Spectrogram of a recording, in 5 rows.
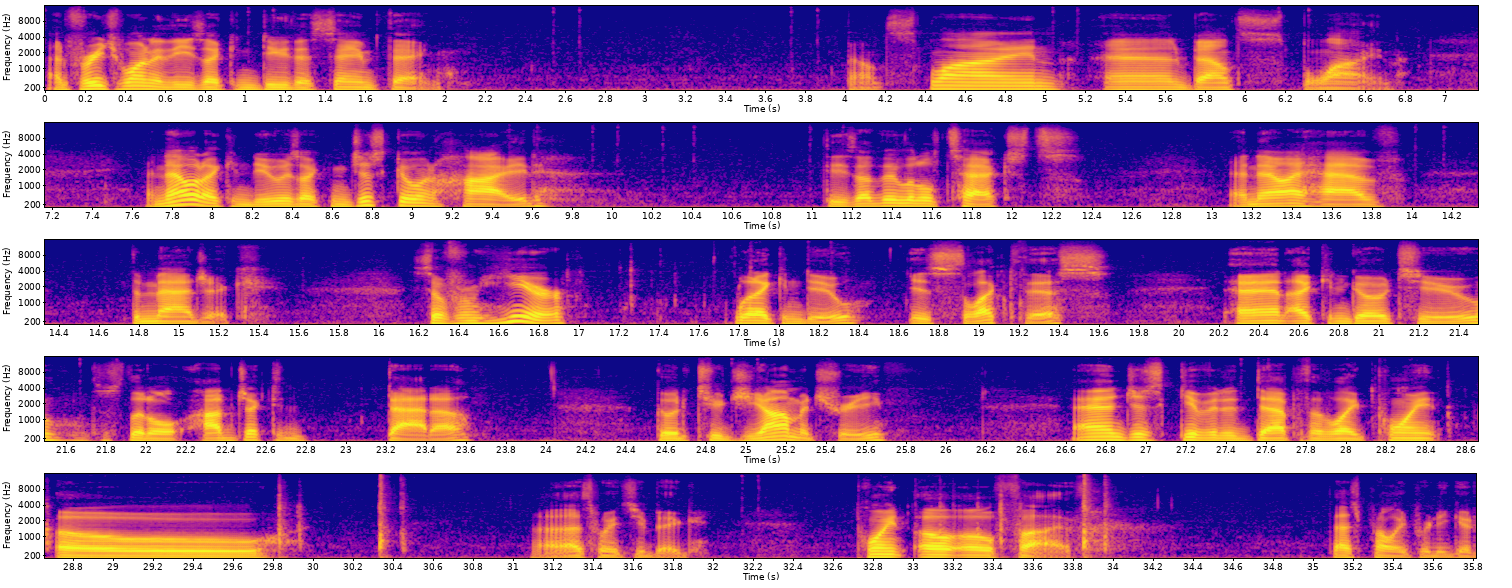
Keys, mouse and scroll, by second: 1.1-2.7 drag, 3.9 click, 6.3-9.6 drag, 9.9 drag, 10.2 click, 10.9 click, 17.4-18.2 shift+middle drag, 18.2 click, 30.3-35.8 drag, 30.4 Return, 33.8 KP_0, 33.9 Return.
